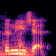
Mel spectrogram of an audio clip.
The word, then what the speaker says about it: Tanuja: Yeah, all the letters are pronounced. Hello. Tanuja. Hello. Yeah. Tanuja.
